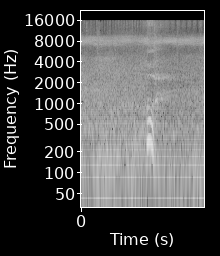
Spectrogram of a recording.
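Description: Wind buffeting the camera's microphone: a loud, steady low rumble. About a second and a half in, a man makes a brief vocal sound that falls in pitch.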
